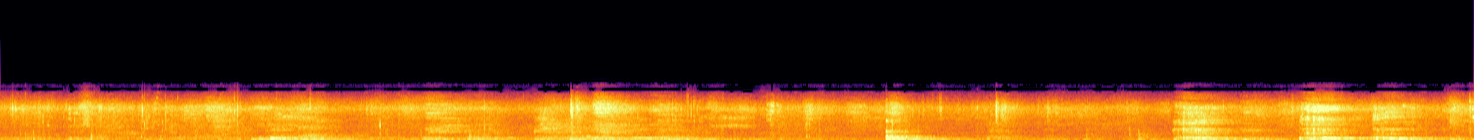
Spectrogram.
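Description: A young girl recites loudly into a microphone in a large echoing hall.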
